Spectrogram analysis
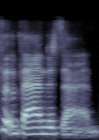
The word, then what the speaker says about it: Van de Zandt: say as well you actually have the most phonetically pleasing name to say ever really vzan VZ am I saying it right first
